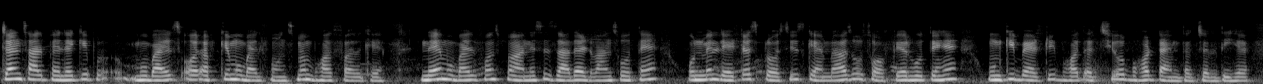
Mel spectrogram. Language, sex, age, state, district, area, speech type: Urdu, female, 18-30, Delhi, East Delhi, urban, spontaneous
